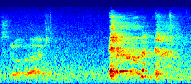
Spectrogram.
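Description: A man talking quietly into a meeting-table microphone, with one sudden short cough about one and a half seconds in.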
